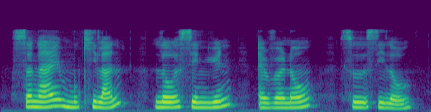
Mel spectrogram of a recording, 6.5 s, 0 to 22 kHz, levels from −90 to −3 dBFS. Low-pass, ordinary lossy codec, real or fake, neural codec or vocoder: 7.2 kHz; none; real; none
